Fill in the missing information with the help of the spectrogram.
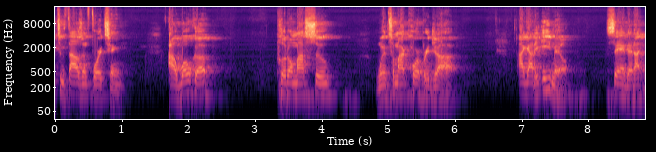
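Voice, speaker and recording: An American man speaking informally and directly to an audience as he gives a motivational keynote talk. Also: medium pitch. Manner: conversational, informal, addresses listeners directly. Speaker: keynote speaker, entrepreneur coach.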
